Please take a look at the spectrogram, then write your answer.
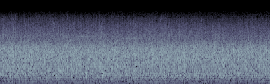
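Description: A large tennis crowd at the Wimbledon trophy presentation applauds in a dense, steady wash of clapping that holds at an even level throughout.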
